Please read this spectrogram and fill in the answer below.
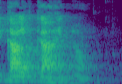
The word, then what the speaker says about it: calcagno: Il calcagno. Il calcagno. Il calcagno. Atenção para o som do L no il e no cal. Ó. Calcagno. Calcagno. Calcagno. Calcagno. Il calcagno. E GN tem som de NH.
